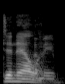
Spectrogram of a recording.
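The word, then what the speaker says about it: Dunedin: Is it Dunelan, Florida? Danella. Danella. May pronounced that wrong.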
